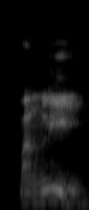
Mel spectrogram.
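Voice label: "mangli", Malay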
